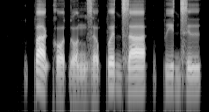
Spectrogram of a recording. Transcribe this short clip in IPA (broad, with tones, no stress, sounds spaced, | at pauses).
p a˦˨ k ɔ˨ ɗ ɔ˨ n z ʌ˨ p ə˦ d͡z a˦ | p i˦ d͡z ɨ˦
